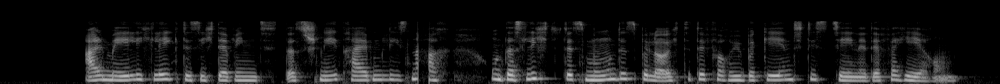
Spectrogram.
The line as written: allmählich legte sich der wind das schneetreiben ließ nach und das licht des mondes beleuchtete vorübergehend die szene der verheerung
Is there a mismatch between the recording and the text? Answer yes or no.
no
